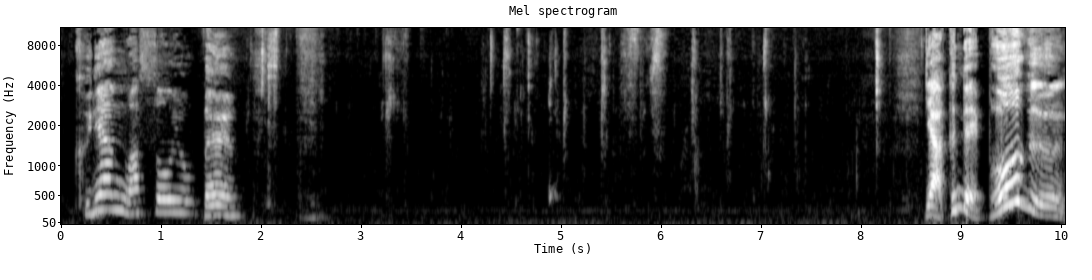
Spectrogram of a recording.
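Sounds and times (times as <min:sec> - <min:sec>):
person chewing food: 0:01.8 - 0:08.4.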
